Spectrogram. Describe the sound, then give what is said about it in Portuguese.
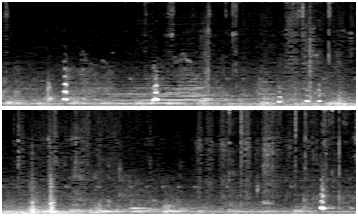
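A dog tracking people by scent gives a few short, sharp yips and whimpers over a low, murky background. “Ah, não, eles arrumaram um cachorro. E daí? Bom, os cães são muito bons em sentir cheiro.”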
